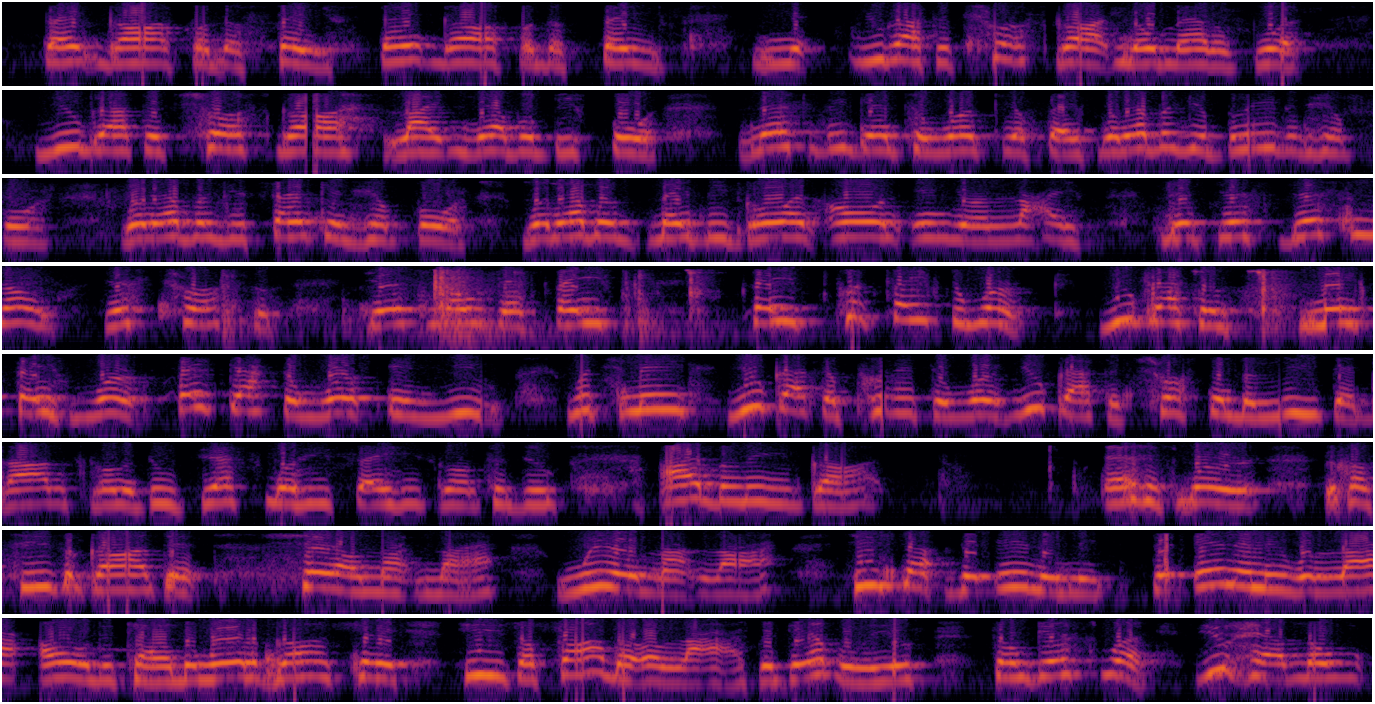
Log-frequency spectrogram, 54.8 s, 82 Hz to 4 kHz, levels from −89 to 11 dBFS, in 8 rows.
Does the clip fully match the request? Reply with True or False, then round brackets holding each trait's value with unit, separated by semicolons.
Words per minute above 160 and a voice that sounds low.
False (170 wpm; 255 Hz)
